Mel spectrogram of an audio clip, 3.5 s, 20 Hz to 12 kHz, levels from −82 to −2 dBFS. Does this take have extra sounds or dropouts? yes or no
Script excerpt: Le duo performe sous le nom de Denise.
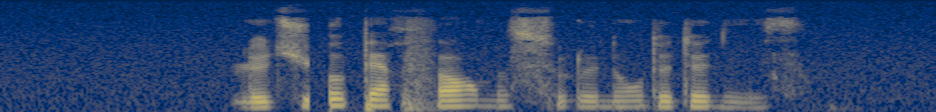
yes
